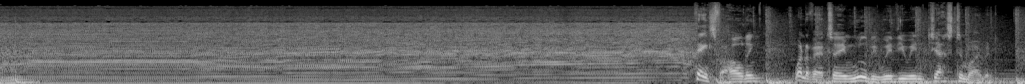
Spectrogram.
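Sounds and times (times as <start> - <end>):
powerful performance car engine revving at high RPM: 0.0 - 7.8
speech: 7.0 - 10.1.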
